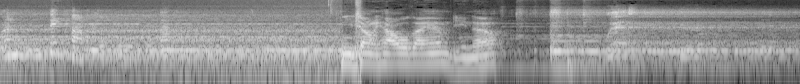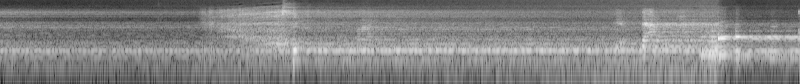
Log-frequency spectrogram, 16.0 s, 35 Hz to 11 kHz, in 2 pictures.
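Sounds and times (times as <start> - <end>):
voices: 0.0 - 7.9, 10.0 - 12.7, 14.1 - 16.0
steady drone: 0.0 - 16.0.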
